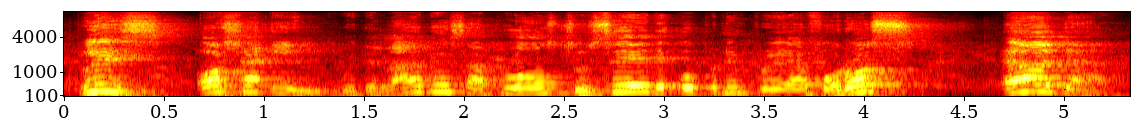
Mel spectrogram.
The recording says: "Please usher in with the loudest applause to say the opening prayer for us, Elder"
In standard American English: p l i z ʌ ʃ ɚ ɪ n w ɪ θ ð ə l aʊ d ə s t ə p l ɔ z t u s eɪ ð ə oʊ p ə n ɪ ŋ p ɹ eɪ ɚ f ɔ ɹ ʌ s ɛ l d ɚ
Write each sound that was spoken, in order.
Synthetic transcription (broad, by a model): p l i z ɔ ʃ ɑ ɪ n w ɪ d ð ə l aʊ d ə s ə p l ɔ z t u s eɪ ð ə oʊ p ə n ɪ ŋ p ɹ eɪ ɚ f ɔ ɹ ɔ s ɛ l d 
